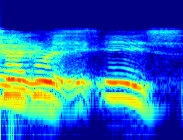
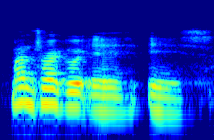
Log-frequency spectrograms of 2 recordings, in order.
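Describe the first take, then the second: First: It is said loudly, with lots of energy. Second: It is said flatly, with little energy. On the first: The speaker calls it right. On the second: The speaker calls it wrong. "You could sound more excited"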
